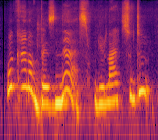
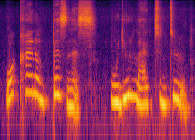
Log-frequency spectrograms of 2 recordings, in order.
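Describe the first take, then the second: First: Business is stressed away from its first syllable. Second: Business is stressed on its first syllable. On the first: The speaker calls it wrong. "It sounds awkward" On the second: The speaker calls it right. "That is more appropriate"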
